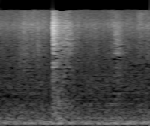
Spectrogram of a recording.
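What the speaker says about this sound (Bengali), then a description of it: "দেখো এটা আমি হালকা করে ফ্রাই করে নিলাম" Vegetables fry lightly in a pan with very little oil for chowmein, sending up a constant sizzle broken by one sharp utensil clink against the pan.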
